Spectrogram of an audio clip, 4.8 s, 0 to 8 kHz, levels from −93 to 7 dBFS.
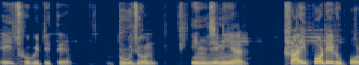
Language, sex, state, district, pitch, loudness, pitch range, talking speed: Bengali, male, West Bengal, Kolkata, 145 Hz, -18 LUFS, 120-175 Hz, 100 wpm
